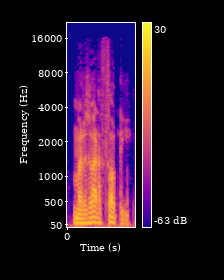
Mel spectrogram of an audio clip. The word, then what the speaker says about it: Marzocchi: Y unas suspensiones Marzocchi. ¿Lo digo bien? – Marzocchi.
